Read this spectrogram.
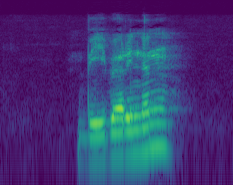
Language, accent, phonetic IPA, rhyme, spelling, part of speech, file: German, Austria, [ˈveːbəˌʁɪnən], -eːbəʁɪnən, Weberinnen, noun, De-at-Weberinnen.ogg
- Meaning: plural of Weberin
